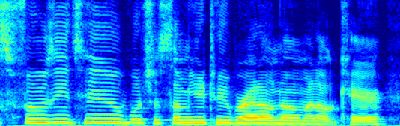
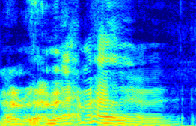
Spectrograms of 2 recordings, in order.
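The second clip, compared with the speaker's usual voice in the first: imitated laugh; 3 dB louder than usual. Mocking characters laughing for minutes.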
